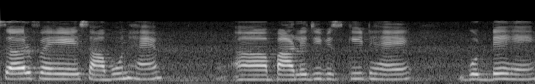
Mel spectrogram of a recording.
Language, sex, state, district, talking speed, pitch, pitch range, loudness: Hindi, female, Chhattisgarh, Raigarh, 125 wpm, 245 Hz, 230-255 Hz, -17 LUFS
